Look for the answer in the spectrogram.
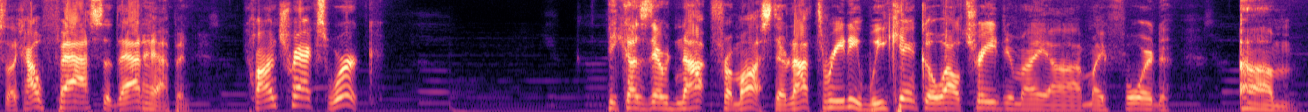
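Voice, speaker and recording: A man with a Boston accent hosting a casual live tarot reading, chatting to viewers in an excitable, chummy, slangy way. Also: mid-range voice. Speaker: tarot reader and livestream host.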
